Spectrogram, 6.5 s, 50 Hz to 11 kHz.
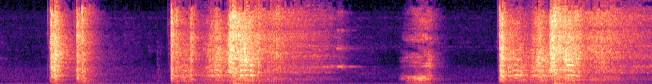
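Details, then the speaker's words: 1968 Pontiac Firebird project on a start attempt: several short cranking bursts with the starter churning, but it never fires. Gas has reached the carb, there's already a fuel leak, and the owner suspects the ignition timing is off. "little well I can hear it squirting my timing might be off that and I've got a gas leak already yay"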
